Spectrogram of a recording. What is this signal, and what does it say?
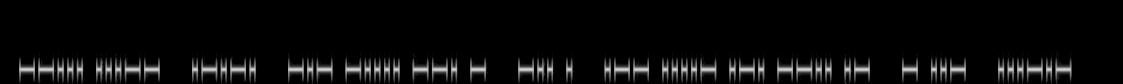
Morse code, heard as a keyed tone, about 25 wpm, 700 Hz. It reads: 73 <AR> K6GT DE W4RZA TU <SK>
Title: Practice QSO - Exchange 4 - Ending - 25wpm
